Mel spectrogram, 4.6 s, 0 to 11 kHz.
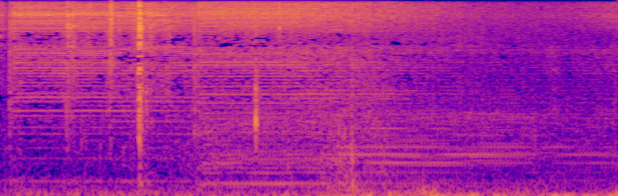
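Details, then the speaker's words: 1982 Ford Mustang GT Foxbody at first key-on outside after revival, relays reinstalled, key to run: faint steady electric whine under clicks as the fuel pump primes, and a leaking fuel union is found; fuel pump priming at key-on. "I hear the pump and but we got a leak already this is why we didn't want to start it right away"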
